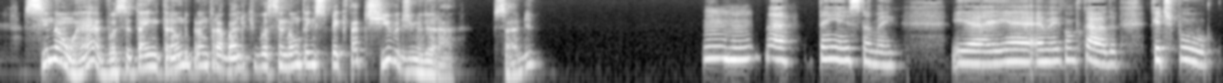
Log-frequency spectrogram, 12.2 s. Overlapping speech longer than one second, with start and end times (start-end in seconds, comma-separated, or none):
none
